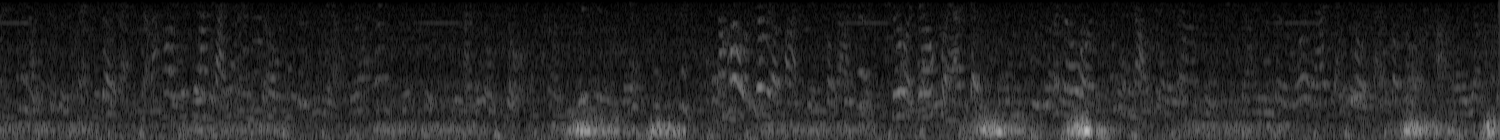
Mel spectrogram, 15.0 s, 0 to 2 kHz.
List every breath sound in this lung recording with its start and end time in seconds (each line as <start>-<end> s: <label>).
5.69-6.26 s: inhalation
5.69-6.26 s: crackles
6.47-6.92 s: exhalation
6.47-6.92 s: crackles
9.88-10.32 s: inhalation
9.88-10.32 s: crackles
10.68-11.13 s: exhalation
10.68-11.13 s: crackles
14.15-14.54 s: inhalation
14.15-14.54 s: crackles
14.75-15.00 s: exhalation
14.75-15.00 s: crackles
